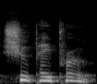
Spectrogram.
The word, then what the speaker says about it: Kype: that word KYPE and you're going to want to pronounce it KYPE. But by now, I've said it so many times, you know that the correct way to pronounce the name of this shoe is KYPE PRO.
